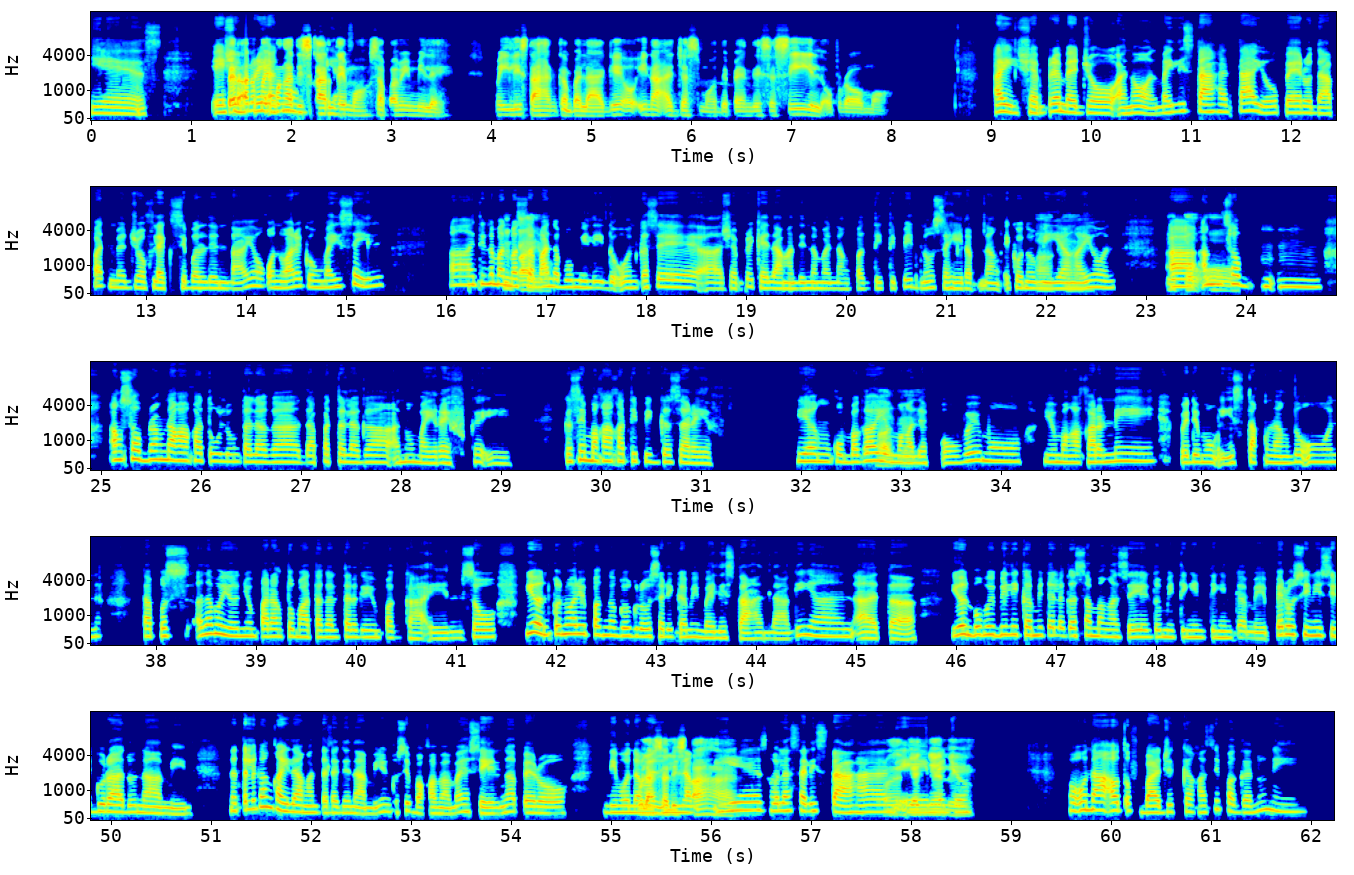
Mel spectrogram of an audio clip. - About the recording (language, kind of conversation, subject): Filipino, podcast, Paano ka nakakatipid para hindi maubos ang badyet sa masustansiyang pagkain?
- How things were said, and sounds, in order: other background noise; stressed: "sale"; tapping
